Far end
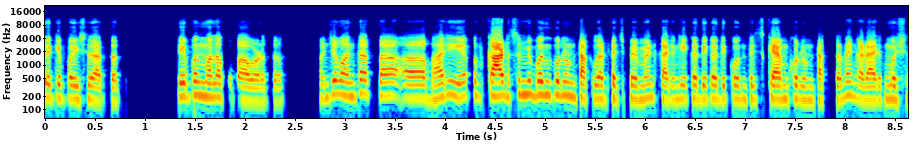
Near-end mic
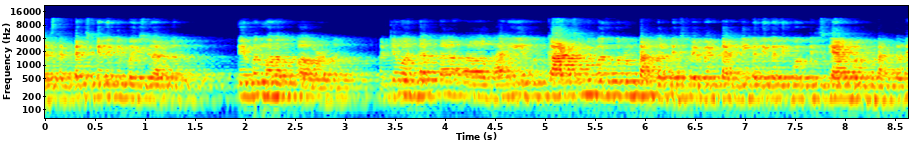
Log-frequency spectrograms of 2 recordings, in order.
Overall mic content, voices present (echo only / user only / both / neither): echo only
